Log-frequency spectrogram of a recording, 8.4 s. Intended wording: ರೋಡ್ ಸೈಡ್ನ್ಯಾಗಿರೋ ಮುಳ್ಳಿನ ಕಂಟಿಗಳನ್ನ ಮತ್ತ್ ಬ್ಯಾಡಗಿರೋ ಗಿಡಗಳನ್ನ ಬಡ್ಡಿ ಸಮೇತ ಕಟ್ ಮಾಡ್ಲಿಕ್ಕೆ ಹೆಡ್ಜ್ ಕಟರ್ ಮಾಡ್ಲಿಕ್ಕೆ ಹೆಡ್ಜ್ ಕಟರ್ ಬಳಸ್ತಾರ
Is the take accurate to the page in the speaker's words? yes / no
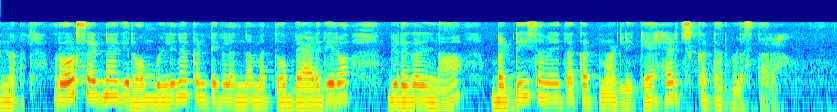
no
